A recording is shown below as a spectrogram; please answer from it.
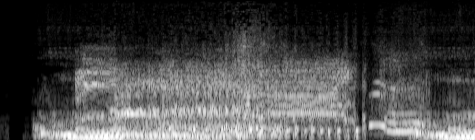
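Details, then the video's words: Camel giving a long, deep, droning bellow with stacked tones, breaking into rapid pulsed gurgling near the end, then a short lower groan. "Deve sesi/Kamel-Sound/Camel sound/Dəvə səsi/Son de chameau/صوت الجمل"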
